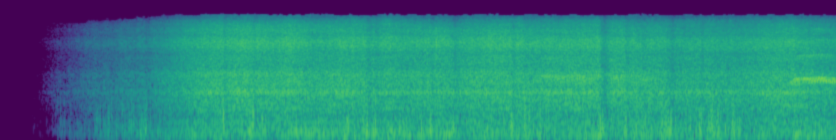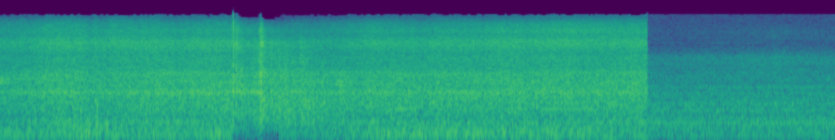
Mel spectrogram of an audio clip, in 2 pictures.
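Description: Wind rushing and buffeting the microphone over the churning wash of sea water between two ships running side by side, with a faint steady machinery hum beneath. It fades in over the first two seconds and drops suddenly to the quieter hum shortly before the end.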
